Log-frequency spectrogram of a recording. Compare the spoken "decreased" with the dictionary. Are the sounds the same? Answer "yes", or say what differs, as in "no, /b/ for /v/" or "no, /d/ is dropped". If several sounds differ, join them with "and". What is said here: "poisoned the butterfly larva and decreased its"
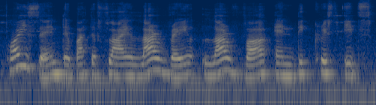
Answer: no, /t/ is dropped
